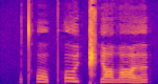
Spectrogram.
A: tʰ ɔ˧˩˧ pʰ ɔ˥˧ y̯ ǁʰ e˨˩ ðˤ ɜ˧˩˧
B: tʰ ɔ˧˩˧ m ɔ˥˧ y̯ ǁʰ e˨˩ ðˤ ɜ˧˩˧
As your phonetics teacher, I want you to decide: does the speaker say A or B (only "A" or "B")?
A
